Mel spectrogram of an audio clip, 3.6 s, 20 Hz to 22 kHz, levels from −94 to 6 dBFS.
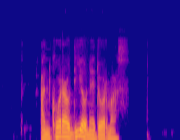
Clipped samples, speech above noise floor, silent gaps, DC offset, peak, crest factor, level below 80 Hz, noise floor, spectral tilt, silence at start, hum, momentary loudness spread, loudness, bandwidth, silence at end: under 0.1%; 65 dB; none; under 0.1%; -4 dBFS; 18 dB; -60 dBFS; -83 dBFS; -11 dB/octave; 0.8 s; none; 11 LU; -20 LUFS; 6.8 kHz; 1.25 s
